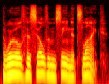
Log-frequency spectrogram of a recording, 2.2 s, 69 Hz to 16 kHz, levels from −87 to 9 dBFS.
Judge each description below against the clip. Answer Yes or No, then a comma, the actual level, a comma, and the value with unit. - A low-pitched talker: Yes, low, 120 Hz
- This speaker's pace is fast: No, average, 190 wpm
